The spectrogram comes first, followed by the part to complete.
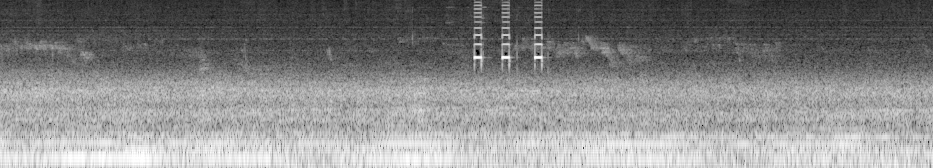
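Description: Handheld RF meter beeping three times in quick succession, short high beeps about half a second apart, over a steady low hum.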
